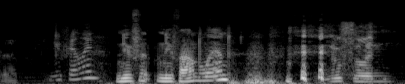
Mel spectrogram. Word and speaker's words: Newfoundland: Newfoundland. You gotta say it like a pirate.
